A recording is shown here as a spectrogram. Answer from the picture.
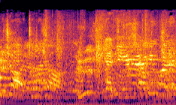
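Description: Several children talking and calling out at once, excited chatter over background music.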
